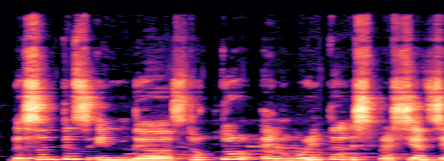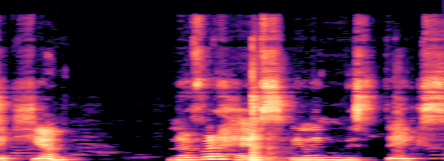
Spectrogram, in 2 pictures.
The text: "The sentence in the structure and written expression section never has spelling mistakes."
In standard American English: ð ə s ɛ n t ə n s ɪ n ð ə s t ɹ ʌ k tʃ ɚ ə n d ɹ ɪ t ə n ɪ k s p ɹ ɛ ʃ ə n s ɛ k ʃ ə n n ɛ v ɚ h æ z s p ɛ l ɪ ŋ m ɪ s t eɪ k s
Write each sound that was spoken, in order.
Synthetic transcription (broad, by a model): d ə s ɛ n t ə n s ɪ n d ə s t ɹ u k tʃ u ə n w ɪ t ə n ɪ k s p ɹ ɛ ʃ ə n s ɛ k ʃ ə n n ɛ v ɚ h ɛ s f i l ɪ ŋ m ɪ s t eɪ k s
